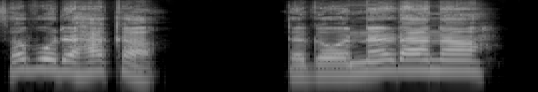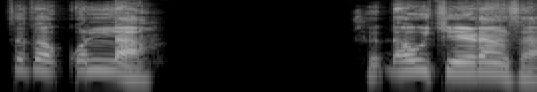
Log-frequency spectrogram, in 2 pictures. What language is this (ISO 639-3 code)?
hau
